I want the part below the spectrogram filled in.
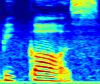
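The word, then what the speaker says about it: because: Pronunciation सही किए हैं बिकॉज, BE का B हुआ और CAUSE का कॉज हुआ, बिकॉज।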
